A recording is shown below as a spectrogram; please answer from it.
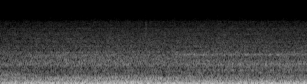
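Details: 2011 Chevy Traverse after replacing the alternator with a new unit and the belt, engine running: steady, even run with no belt squeal, chirp or bearing growl from the front; accessory drive healthy.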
